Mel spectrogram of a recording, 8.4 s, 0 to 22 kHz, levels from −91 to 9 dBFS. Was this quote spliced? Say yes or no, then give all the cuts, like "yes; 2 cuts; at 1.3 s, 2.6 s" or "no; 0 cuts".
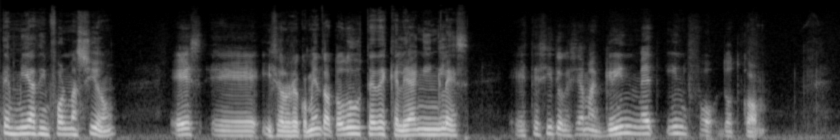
no; 0 cuts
